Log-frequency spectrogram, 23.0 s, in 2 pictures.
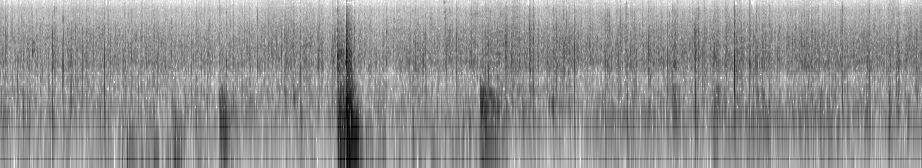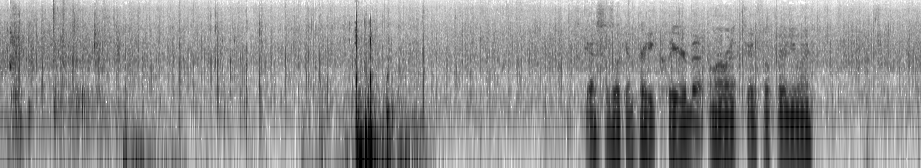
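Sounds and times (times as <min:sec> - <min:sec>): rain pattering on a canopy: 0:00.0 - 0:23.0
loud thump: 0:04.2 - 0:04.6.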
